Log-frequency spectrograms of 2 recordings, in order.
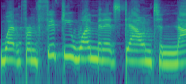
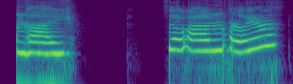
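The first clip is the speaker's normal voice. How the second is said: tiny, very high, cute kitty voice; 11 semitones higher than usual. Speaker voicing the cat, about to own up to what it did, in a cat voice. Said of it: "Should I do my cat voice?".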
